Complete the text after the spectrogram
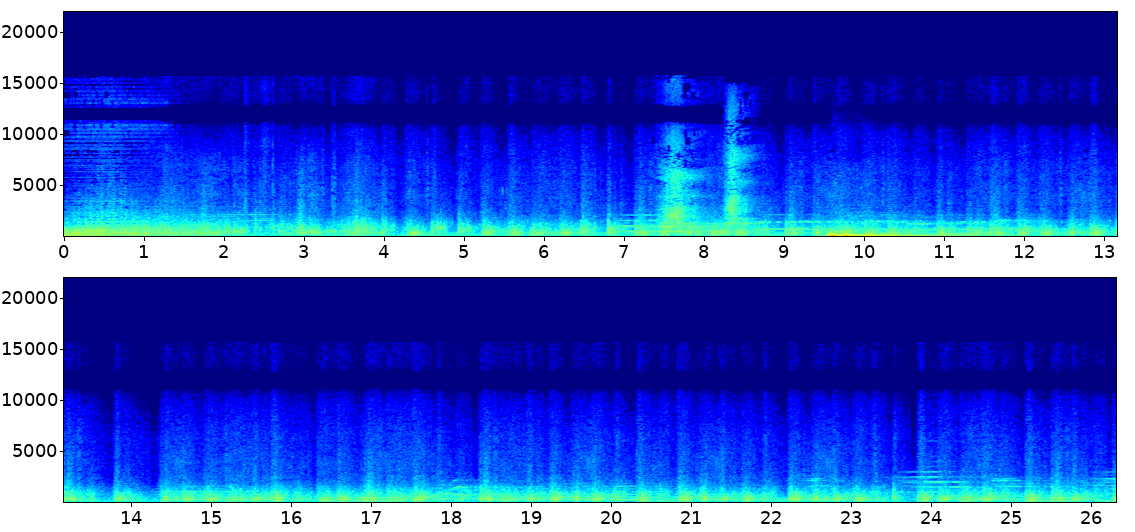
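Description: Footsteps crunch quickly through deep snow.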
